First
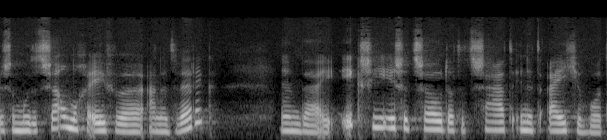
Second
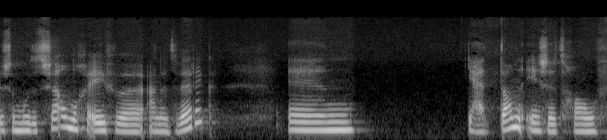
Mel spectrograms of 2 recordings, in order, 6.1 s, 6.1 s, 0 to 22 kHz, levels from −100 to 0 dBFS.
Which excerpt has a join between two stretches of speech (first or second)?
second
